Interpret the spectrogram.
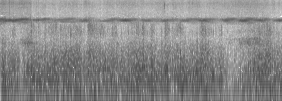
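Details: Shy Savi's warbler at the Groene Jonker: a steady, unbroken high-pitched reeling buzz runs through the whole stretch, partly buried under loud low rumbling wind and handling noise.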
